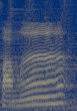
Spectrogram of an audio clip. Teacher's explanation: ma itu harus dibaca panjang 2 harokat, namanya mad tabi'i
